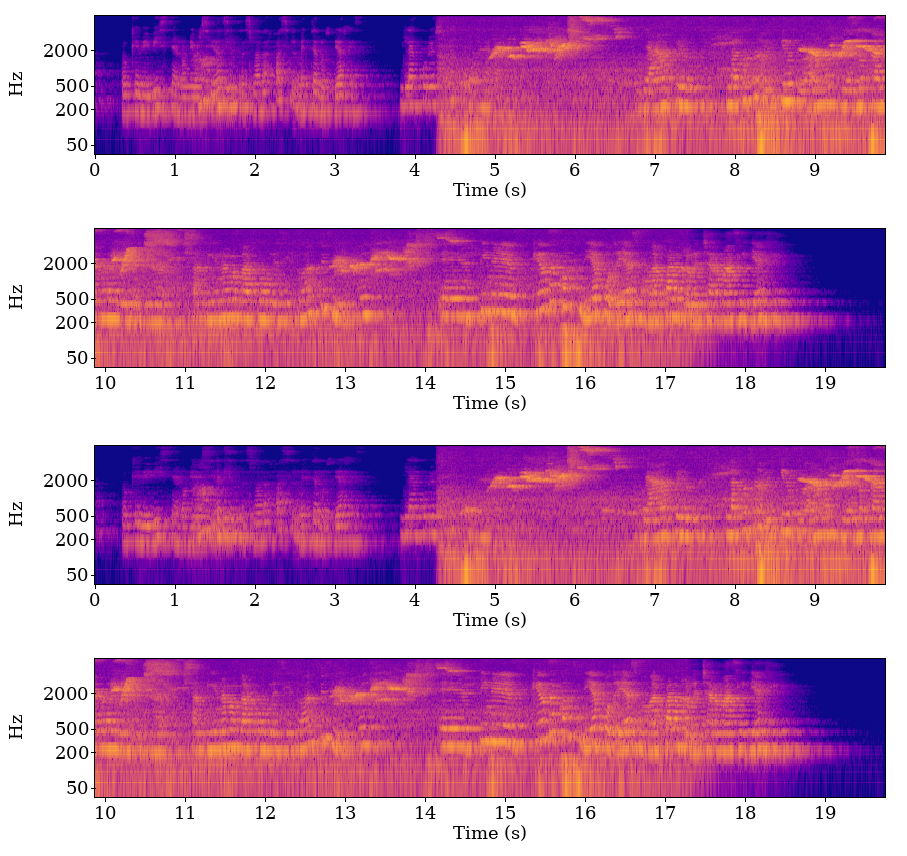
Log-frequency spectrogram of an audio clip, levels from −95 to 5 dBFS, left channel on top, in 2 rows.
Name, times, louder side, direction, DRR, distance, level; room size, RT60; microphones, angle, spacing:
voice 1, 0.3-3.3 3.8-5.4, left 2 dB, 80° left, 4 dB, 0.5 m, -38 dB
voice 2, 1.2-1.8 6.7-7.5 7.9-10.8 11.1-13.3 14.2-18.4, equal, 90° right, -3 dB, 1.1 m, -26 dB
sound 1, 4.3-17.3, equal, 40° right, 1.3 m, -27 dB
5.4 x 2.7 x 2.4 m, 1.0 s
head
